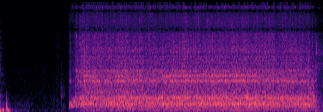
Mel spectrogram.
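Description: A sewing machine is stitching quilt blocks with its presser foot down. It comes in after a short quiet lead-in and then runs at an even, steady speed, humming and whirring for about five seconds before stopping.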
